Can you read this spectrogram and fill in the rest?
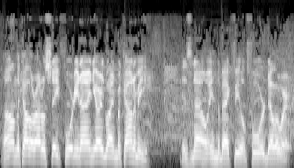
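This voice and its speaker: A man's voice: medium pitch, flat delivery, moderate pace, lo-fi sound, slight background noise. A man doing radio-style play-by-play of a football video game on a livestream, with swearing and greetings to viewers.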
